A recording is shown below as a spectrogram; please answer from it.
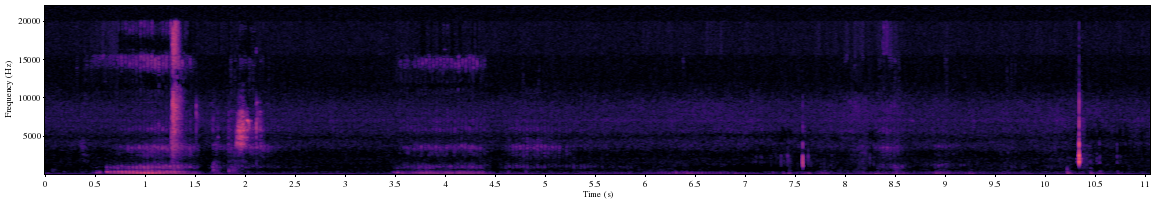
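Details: A sleeping house cat snores in low, grainy breaths. The first is loudest, the next comes about three seconds later, then fainter ones follow. A few sharp clicks and light rustles are heard near the end.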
